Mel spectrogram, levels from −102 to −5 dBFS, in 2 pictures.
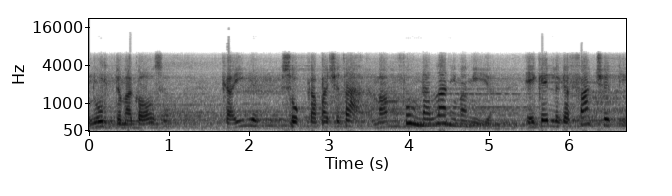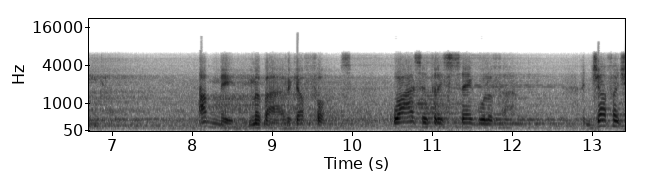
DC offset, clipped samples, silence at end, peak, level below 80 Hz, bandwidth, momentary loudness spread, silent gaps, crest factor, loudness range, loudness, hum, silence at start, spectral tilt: under 0.1%; under 0.1%; 0 s; 0 dBFS; -56 dBFS; 6.6 kHz; 16 LU; none; 16 dB; 3 LU; -16 LUFS; none; 0 s; -2.5 dB/octave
